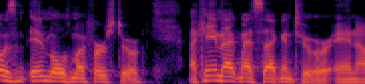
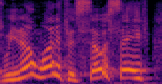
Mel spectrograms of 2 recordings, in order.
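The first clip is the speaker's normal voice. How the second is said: mock bold general; 9 semitones higher than usual. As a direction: call the bluff with a grin. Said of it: "Petraeus goes".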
